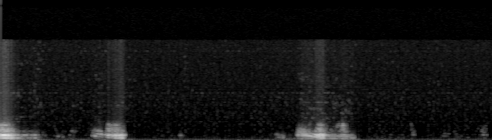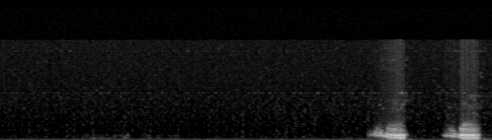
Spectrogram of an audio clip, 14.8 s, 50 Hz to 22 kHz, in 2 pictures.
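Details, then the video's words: Carpathian stag bellowing in the Bucovina rut (boncănit), breeding season 29.09.2022: powerful, coarse roars in pairs and singles, separated by long silent gaps, with two close roars near the end. "Boncănit / Carpathian stag Breeding season 29.09.2022"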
